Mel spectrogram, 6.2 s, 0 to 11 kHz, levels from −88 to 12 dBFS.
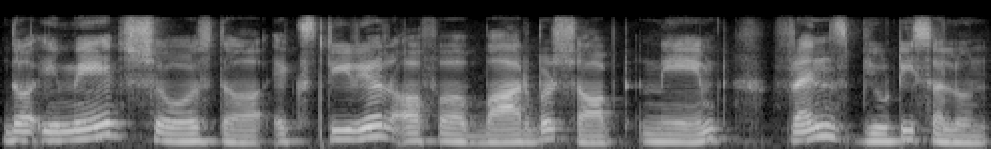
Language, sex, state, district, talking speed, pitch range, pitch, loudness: English, male, Karnataka, Bangalore, 125 wpm, 115-155 Hz, 120 Hz, -18 LUFS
